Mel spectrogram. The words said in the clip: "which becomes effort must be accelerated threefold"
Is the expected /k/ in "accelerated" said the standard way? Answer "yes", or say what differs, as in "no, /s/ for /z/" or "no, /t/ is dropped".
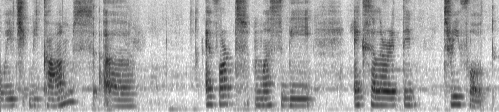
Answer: yes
